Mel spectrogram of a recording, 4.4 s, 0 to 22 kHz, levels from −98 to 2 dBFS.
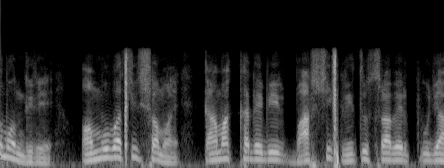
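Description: Throughout the speech there is a rough, raspy edge, with hissy, smeared upper frequencies. This is AMR wideband (HD Voice) codec damage. The codec models speech as pulses through a vocal tract filter only up to 6.4 kHz and fills the band above with shaped noise. The coarse texture heard here fits one of the lowest modes, around 8.85 kbit/s, which has too few bits to carry the waveform's detail.

At 1.23 s the hiss swells briefly, then drops into a near-silent hole of about 34 ms before the speech returns at 1.29 s on "সময় কামাক্ষ্যা দেবীর". At 3.31 s, just after "সময় কামাক্ষ্যা দেবীর", the same pattern recurs with a longer gap of about 49 ms, ending at 3.40 s. Both are wireless microphone squelch dropouts. The FM radio link weakened, the noise rose, and the receiver's squelch muted the output until the signal recovered.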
